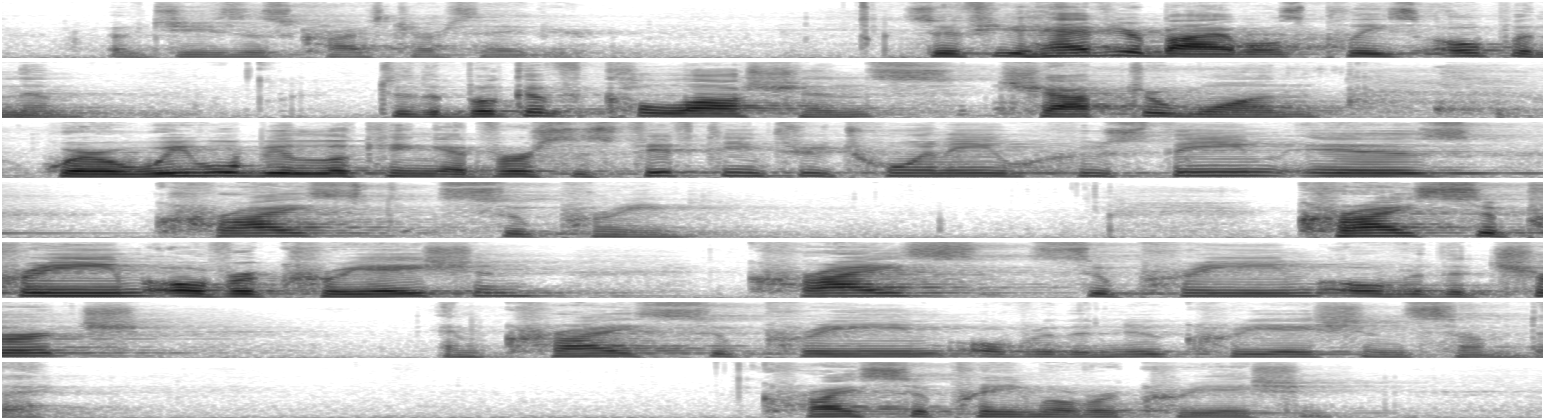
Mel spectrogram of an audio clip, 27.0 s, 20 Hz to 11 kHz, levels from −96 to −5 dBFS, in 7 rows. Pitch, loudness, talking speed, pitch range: 145 Hz, -24 LUFS, 125 wpm, 120-165 Hz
